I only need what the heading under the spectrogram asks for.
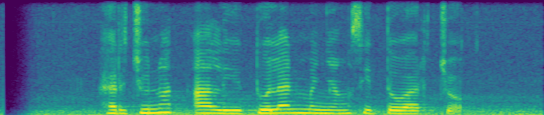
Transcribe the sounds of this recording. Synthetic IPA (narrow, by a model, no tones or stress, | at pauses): har̥d͡ʒ̥unɔt̪̚alid̪̥o̤lanməɲaŋsid̪̥oard̥ʒ̥ɔ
